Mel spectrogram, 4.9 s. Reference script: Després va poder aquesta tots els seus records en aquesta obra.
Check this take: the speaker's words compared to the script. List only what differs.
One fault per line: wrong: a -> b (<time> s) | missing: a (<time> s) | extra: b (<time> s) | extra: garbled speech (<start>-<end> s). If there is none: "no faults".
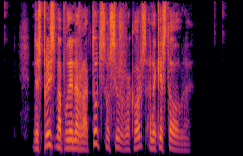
wrong: aquesta -> narrar (1.5 s)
